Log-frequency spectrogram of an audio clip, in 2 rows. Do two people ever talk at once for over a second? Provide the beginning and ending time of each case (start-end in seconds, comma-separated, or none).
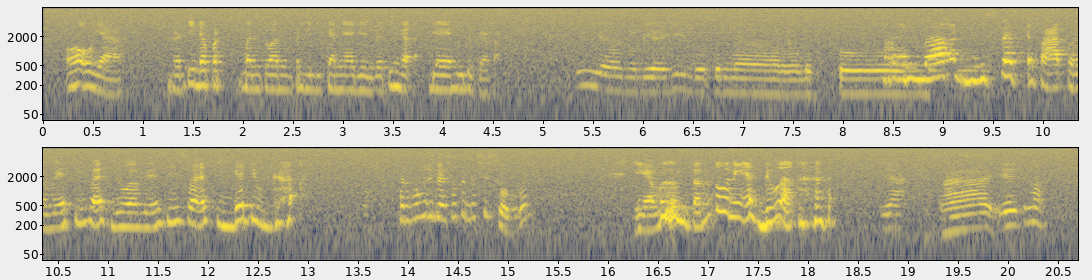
none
